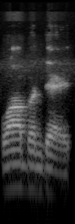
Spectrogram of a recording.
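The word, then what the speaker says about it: Bois Bandé: Lucia called Bois Bonday. It's spelled Bois and then space Bandae. And what it translates in Creole is hardwood.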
